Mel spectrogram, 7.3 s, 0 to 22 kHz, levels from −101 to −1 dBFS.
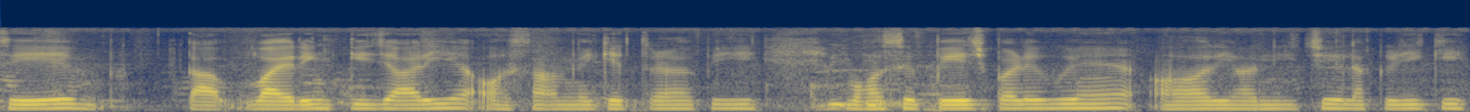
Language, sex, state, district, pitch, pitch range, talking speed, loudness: Hindi, male, Madhya Pradesh, Katni, 140 Hz, 135-145 Hz, 190 wpm, -20 LUFS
